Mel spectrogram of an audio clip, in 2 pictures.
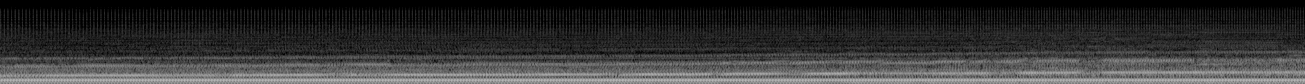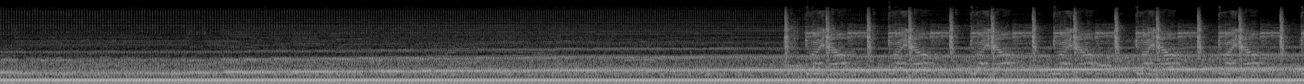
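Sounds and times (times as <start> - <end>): low synth drone: 15.0 - 26.0.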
